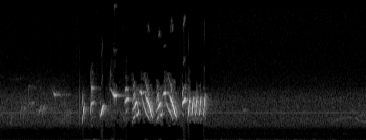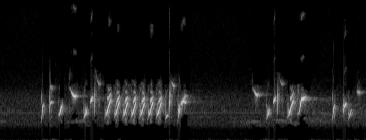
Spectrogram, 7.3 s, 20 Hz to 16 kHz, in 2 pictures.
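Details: European goldfinch recorded in Wittlich in 2018, giving two bursts of rapid, tinkling trilled notes high in pitch, each about a second long, separated by a short pause, then a brief third phrase.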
